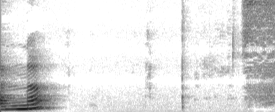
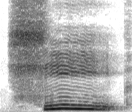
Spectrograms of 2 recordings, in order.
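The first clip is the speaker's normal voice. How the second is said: ordinary talk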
